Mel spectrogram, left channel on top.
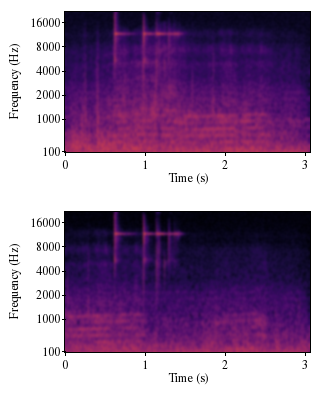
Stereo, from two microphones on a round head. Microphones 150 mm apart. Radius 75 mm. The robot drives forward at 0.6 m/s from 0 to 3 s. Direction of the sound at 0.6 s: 5° right (ahead or behind).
